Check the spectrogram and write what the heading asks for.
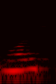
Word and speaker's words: Reuss: That's the way most people seem to pronounce it. Royce, it's spelled R-E-U-S-S, though.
